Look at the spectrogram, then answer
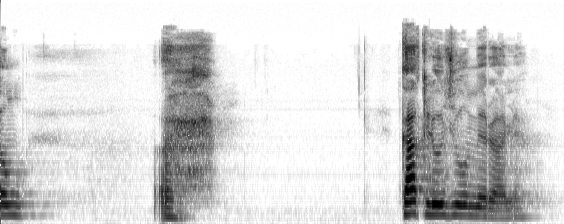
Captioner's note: sighing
